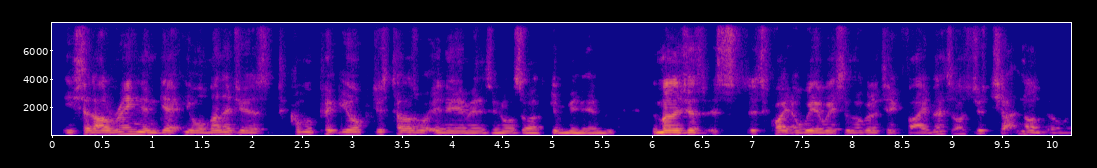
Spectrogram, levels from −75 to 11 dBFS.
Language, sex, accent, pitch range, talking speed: English, male, British, 115-135 Hz, 290 wpm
